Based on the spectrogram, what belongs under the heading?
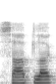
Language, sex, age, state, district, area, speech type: Urdu, male, 30-45, Telangana, Hyderabad, urban, spontaneous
